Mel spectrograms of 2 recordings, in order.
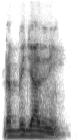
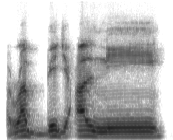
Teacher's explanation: نون کے نیچے کسرہ اور آگے یا پر جزم ہے، تو نی 2 سیکنڈ آواز لمبی کر کے ربج النی، تو ربی جالنی غلط ہوگا.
